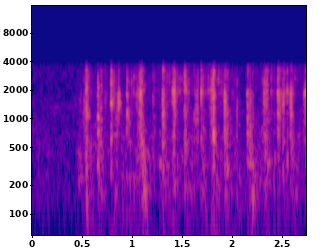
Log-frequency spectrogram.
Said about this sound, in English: It seems like someone is typing everything I'm saying, because I hear something there.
